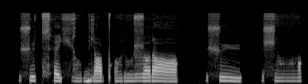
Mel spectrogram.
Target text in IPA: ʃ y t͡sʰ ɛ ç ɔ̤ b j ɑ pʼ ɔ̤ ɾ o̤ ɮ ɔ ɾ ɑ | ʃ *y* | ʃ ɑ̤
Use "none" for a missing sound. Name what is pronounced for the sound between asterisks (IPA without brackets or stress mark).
y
